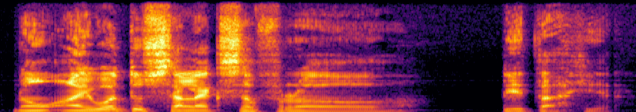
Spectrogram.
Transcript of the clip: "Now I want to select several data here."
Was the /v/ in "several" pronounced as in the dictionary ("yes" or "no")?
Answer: no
